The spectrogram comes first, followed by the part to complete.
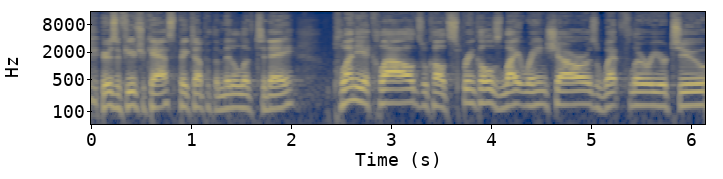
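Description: A man's speech moves at a fairly quick pace, its pitch varying in an ordinary way. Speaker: TV meteorologist. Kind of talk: weather report, broadcast forecast delivered to camera, conversational. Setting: TV studio. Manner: brisk, fluent, friendly and matter-of-fact, rattling off temperatures and conditions. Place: studio.

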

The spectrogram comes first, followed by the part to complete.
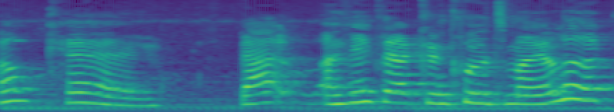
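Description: Noticeable background noise sits under speech delivered at a very slow pace. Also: woman. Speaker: beauty and makeup video creator. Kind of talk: makeup tutorial talk to camera. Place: home room. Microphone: webcam.

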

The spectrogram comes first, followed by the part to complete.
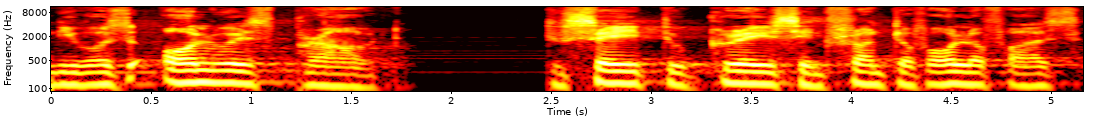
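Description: Somewhat breathy and dark, mellow in tone, a man's voice moves at a very slow pace with monotone, flat intonation. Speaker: longtime family friend. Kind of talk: eulogy with light anecdotes. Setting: church memorial service. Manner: warm, fond, laughing. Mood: warm, fond remembrance. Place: hall. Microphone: podium.

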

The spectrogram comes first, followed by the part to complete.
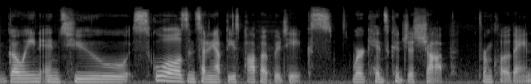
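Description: This woman has a very deep, low pitch and an American accent. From New York. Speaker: nonprofit executive director. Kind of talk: radio interview. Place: studio. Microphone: studio mic.

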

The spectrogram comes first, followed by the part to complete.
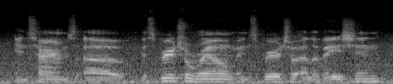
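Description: A man talks at a fairly slow pace with noticeable background noise. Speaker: spiritual content creator. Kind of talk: tutorial. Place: home room.

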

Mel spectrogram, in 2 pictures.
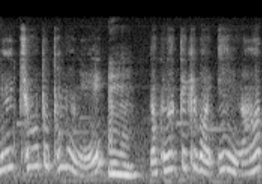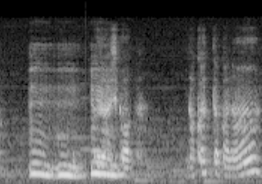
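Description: Over light background noise, a woman speaks very slowly at a fairly high pitch, with very wide pitch swings. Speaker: mother of the video host. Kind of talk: interview answer. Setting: phone line. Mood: warm, reflective. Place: home room.

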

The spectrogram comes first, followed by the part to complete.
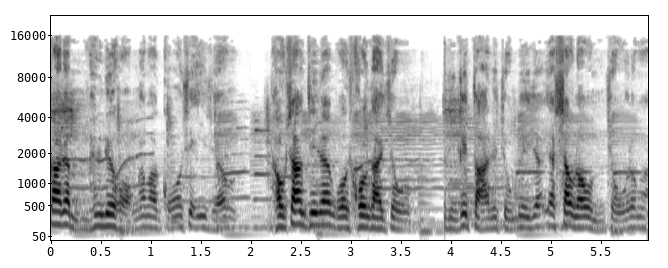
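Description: A man's fairly high voice with fairly even intonation, clear music playing in the background. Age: 80s+. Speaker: photography studio owner. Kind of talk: interview answer. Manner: casual, conversational. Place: shop.

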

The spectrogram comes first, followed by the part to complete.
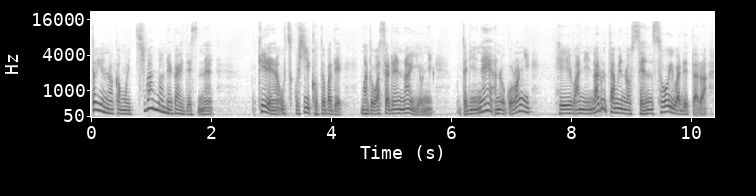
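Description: A woman with a Hiroshima accent, very deep and low in pitch, with lively intonation at a moderate pace. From Japan, Hiroshima; Japan. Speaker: atomic bomb survivor. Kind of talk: testimony. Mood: solemn, reflective. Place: studio. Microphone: lapel.

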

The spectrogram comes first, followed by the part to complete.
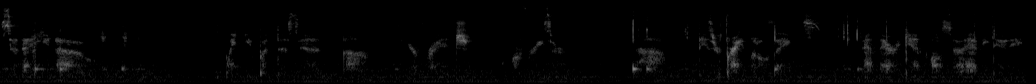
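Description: Whispering at a fairly slow pace with long, frequent pauses, a woman speaks with an American accent. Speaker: mother. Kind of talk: ASMR show and tell. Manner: whispered. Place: home room. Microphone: webcam.

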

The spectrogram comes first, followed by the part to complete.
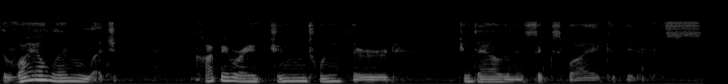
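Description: A man speaks with a somewhat breathy voice. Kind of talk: spoken word poem read aloud. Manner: measured, lyrical, sing-song rhythm with rhymed cadence.

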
